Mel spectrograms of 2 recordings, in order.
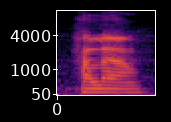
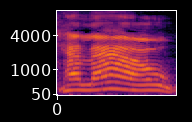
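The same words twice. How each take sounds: First: Said in the usual way. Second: Louder, higher hello with attitude; pointed real hello. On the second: Retold or imitated. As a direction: say hello like you mean business. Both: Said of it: "Like, real hello".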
